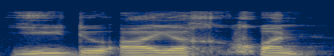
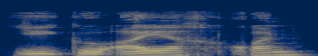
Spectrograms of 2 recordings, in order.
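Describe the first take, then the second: First: The first word has a D sound. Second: The first word has a G sound. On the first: This is how the speaker's source heard and said it. "he always said it with a D" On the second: This is the more common way people say it. "this is often said with a G"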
